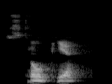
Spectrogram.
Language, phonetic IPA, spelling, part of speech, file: Russian, [ˈstrup⁽ʲ⁾jə], струпья, noun, Ru-стру́пья.ogg
- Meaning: nominative/accusative plural of струп (strup)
